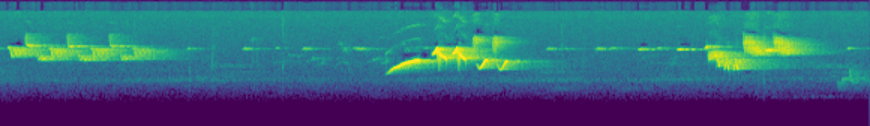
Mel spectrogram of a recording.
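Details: A subadult Grey bunting at Kagami Pond, Togakushi, sings thin, high notes and short buzzy trills in phrases a few seconds apart, alternating with a singing Siberian blue robin.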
